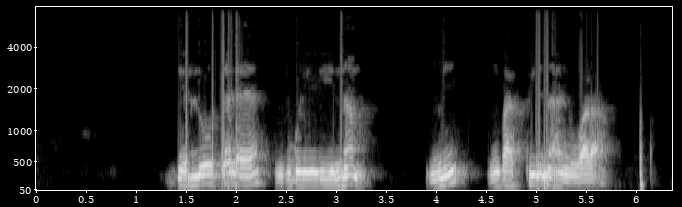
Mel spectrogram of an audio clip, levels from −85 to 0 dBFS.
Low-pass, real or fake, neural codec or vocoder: 7.2 kHz; fake; vocoder, 24 kHz, 100 mel bands, Vocos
